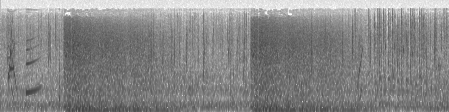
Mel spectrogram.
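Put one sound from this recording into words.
A toy kart engine roars loudly in two short bursts.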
